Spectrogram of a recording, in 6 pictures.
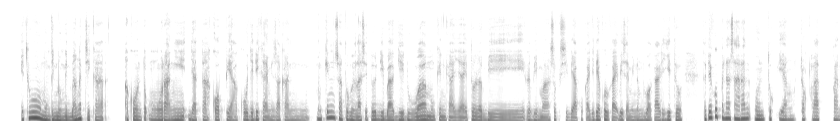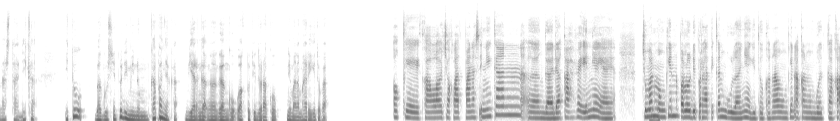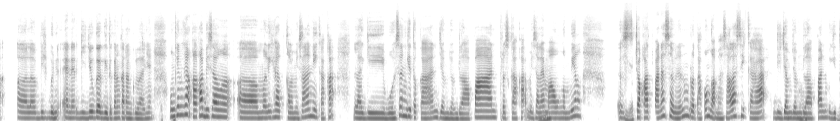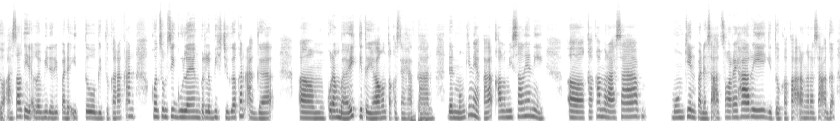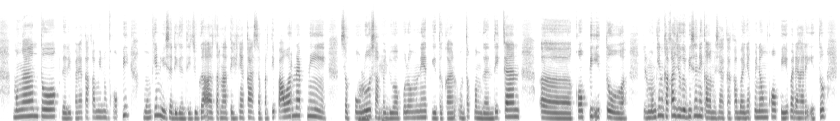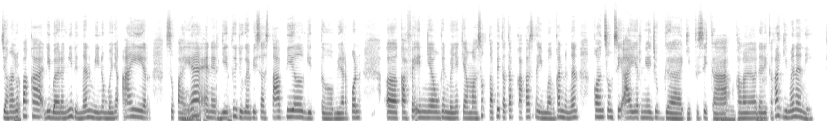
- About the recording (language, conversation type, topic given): Indonesian, advice, Mengapa saya sulit tidur tepat waktu dan sering bangun terlambat?
- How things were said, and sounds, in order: in English: "power nap"; other background noise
